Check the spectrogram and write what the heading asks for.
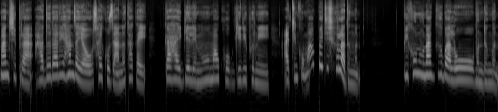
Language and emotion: Bodo, disgusted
